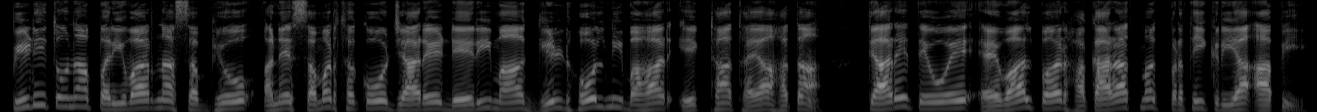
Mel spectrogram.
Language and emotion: Gujarati, neutral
